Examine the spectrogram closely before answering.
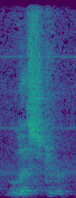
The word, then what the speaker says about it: Leicester: Lister? Leicester. How do you spell it?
